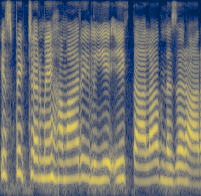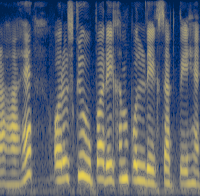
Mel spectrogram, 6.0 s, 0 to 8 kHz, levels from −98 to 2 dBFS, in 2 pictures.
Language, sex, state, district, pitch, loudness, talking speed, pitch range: Hindi, female, Bihar, Bhagalpur, 260 Hz, -14 LUFS, 200 wpm, 230-280 Hz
